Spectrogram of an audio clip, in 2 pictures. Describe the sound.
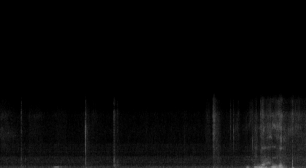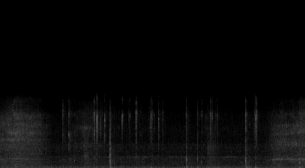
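Irregular clicks of someone typing on a computer keyboard to correct a typing mistake, with quiet pauses between bursts of keystrokes. A single brief spoken word cuts in partway through.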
